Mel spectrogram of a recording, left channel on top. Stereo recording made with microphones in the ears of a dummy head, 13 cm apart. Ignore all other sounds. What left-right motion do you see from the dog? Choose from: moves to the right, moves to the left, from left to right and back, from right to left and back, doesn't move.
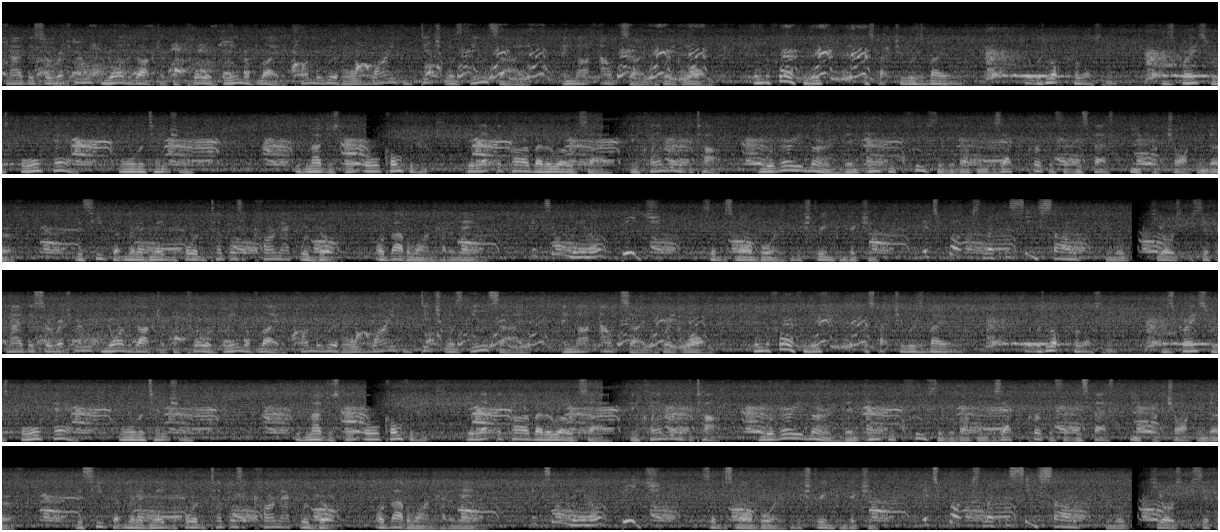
moves to the right.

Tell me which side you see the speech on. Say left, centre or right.
right.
